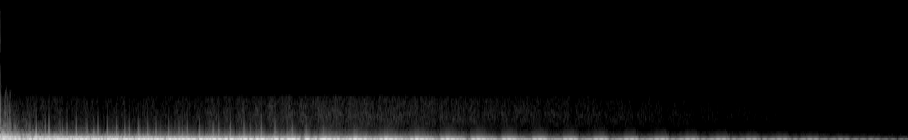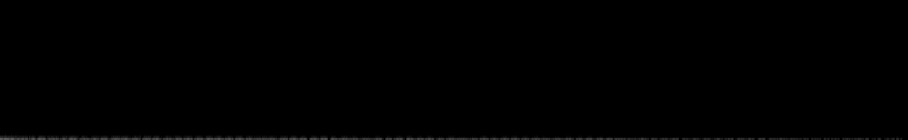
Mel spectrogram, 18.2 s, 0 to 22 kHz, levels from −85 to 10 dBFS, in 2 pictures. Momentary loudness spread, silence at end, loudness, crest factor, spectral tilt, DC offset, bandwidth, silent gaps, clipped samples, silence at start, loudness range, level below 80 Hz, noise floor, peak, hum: 23 LU; 10 s; -23 LUFS; 14 dB; -17.5 dB/octave; under 0.1%; 0.3 kHz; none; under 0.1%; 0 s; 24 LU; -18 dBFS; -76 dBFS; 0 dBFS; none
